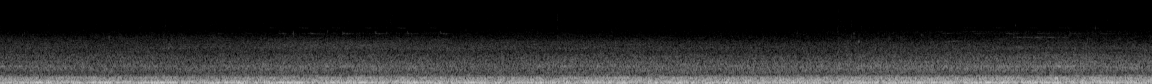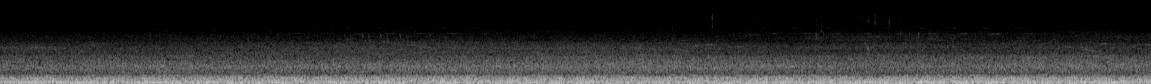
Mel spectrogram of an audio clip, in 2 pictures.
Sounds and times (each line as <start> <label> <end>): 0.0 Freight trains at the Rhine 23.0
0.0 large cargo ships 23.0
